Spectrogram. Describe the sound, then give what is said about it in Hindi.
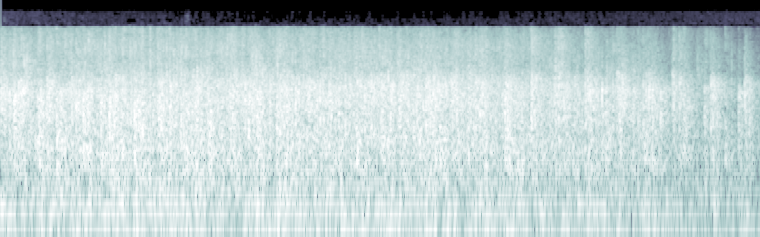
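Sustained applause from an audience, a dense, steady wash of many hands clapping at a fairly loud level that tapers slightly toward the end, with no voices standing out. “खुशामदीद खुशामदीद, welcome welcome welcome welcome, और आप कामयाब हो गए, इसके लिए तो तालियां लाजमी है।”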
